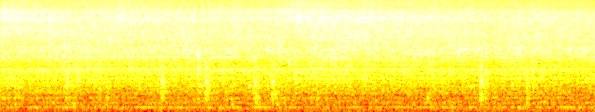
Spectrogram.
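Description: Boneless chicken pieces frying in hot oil with a steady sizzle, stirred with a wooden spoon that now and then scrapes and knocks against the aluminium pot.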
